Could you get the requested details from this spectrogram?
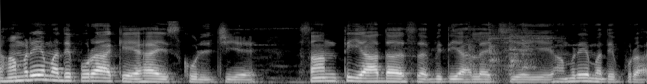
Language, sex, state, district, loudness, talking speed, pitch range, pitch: Maithili, male, Bihar, Madhepura, -15 LUFS, 130 wpm, 115-150 Hz, 125 Hz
